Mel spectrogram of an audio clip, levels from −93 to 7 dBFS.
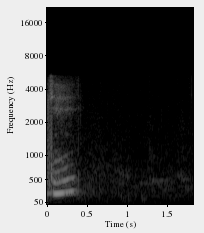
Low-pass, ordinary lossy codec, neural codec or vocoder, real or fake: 5.4 kHz; none; none; real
